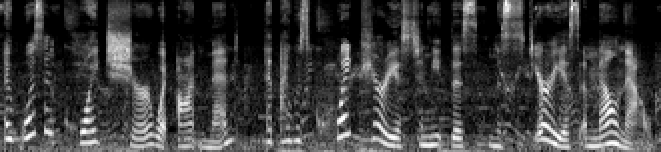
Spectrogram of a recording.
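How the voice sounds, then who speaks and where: High, lively teenage girl storyteller played by a woman. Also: unhurried, rough recording. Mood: uneasy storytelling. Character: kind, clumsy, nervous teenage girl telling her story. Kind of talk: animated story narration. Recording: music under the voice.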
